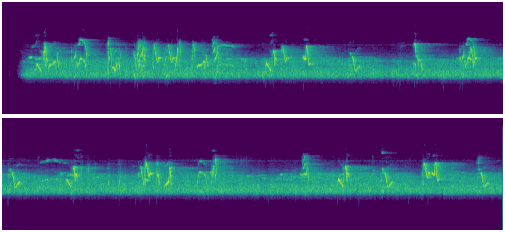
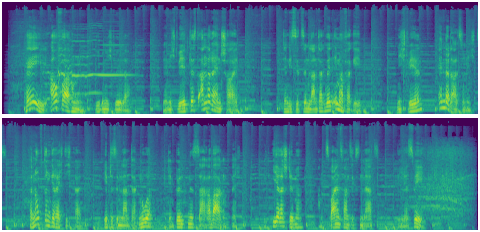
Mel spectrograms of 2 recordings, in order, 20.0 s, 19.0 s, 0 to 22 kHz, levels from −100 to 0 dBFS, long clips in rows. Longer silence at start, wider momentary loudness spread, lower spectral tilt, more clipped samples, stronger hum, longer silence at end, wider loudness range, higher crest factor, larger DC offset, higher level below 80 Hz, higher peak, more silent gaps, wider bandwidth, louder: first, 0.4 s vs 0.15 s; about the same, 14 LU vs 15 LU; second, 8.5 dB/octave vs -4.5 dB/octave; neither; neither; about the same, 0 s vs 0.1 s; about the same, 4 LU vs 2 LU; about the same, 20 dB vs 18 dB; neither; second, under -90 dBFS vs -38 dBFS; about the same, 0 dBFS vs 0 dBFS; neither; second, 6.6 kHz vs 19.5 kHz; about the same, -18 LUFS vs -18 LUFS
